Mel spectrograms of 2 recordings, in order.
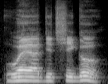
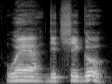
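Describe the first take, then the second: The two takes are said the same way.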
